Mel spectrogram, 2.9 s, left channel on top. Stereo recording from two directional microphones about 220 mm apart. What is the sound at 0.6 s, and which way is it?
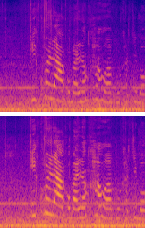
Speech, 10° right (ahead or behind).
